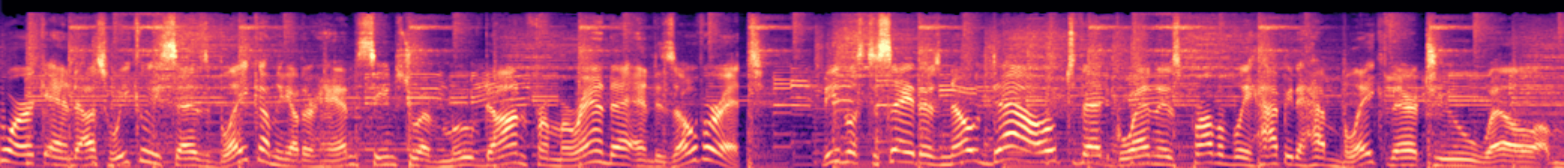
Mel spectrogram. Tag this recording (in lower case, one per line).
music
speech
